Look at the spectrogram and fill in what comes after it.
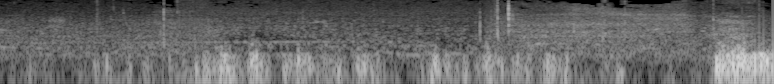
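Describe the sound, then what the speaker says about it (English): Strong wind buffeting outdoors near the ocean, gusting in uneven rumbling pulses against the microphone and ending in a sudden heavy blast. "the wind almost blew me over"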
